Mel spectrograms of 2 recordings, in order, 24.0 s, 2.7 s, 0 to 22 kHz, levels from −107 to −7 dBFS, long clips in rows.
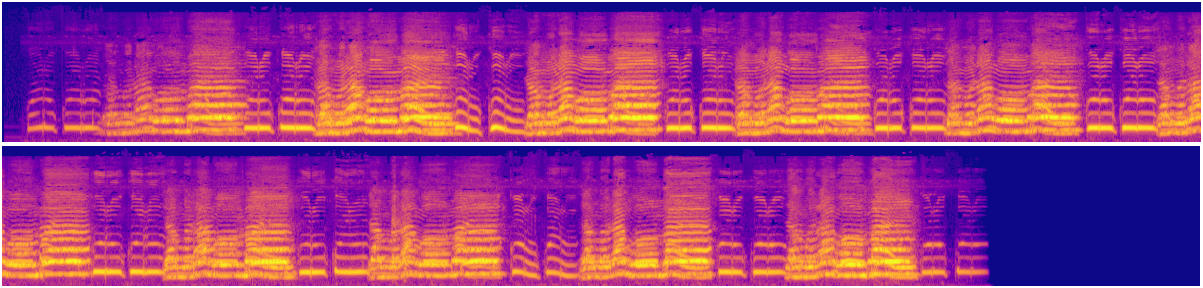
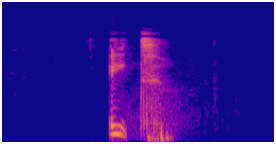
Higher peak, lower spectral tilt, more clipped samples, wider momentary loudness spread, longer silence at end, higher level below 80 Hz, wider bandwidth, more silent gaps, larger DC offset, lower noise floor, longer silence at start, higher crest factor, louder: first, 0 dBFS vs -22 dBFS; about the same, -3 dB/octave vs -2.5 dB/octave; neither; about the same, 13 LU vs 12 LU; first, 2.2 s vs 1.05 s; first, -66 dBFS vs -74 dBFS; first, 12.5 kHz vs 9.6 kHz; neither; neither; about the same, under -90 dBFS vs under -90 dBFS; second, 0.25 s vs 1.05 s; second, 16 dB vs 26 dB; first, -16 LUFS vs -42 LUFS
